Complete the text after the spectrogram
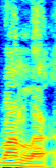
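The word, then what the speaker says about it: Ranelagh: No, it's called Ranala, and then sometimes people say Renla, and then they think it's posh to say Ranala, which is chilly because that's actually just the correct pronunciation.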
